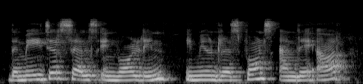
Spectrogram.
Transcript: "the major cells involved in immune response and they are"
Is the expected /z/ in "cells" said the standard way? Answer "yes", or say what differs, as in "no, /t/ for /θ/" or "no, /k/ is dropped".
no, /s/ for /z/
